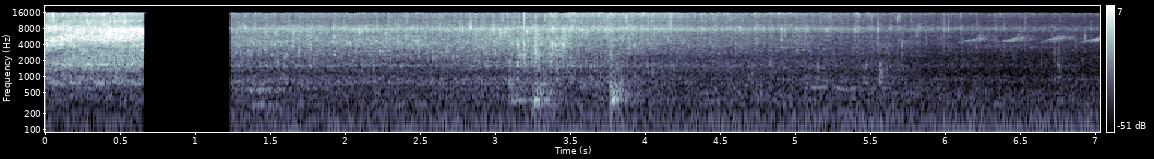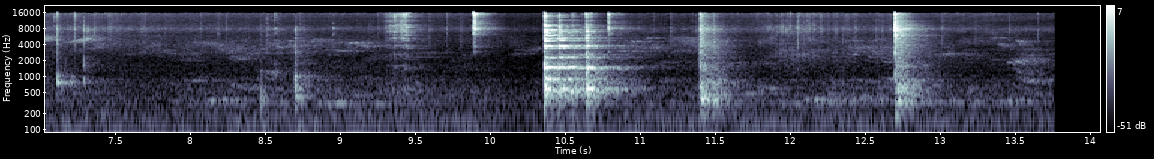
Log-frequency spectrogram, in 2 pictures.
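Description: Masala sizzling in a steel kadai, then, after a brief silent cut, a quieter simmer as ground mustard paste is stirred in with a metal ladle: scattered ladle clicks, and a few louder clanks and scrapes against the pan near the end.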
